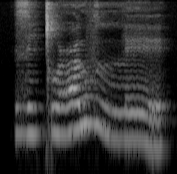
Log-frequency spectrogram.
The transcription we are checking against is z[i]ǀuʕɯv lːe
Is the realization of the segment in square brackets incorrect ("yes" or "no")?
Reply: no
